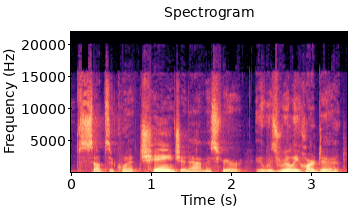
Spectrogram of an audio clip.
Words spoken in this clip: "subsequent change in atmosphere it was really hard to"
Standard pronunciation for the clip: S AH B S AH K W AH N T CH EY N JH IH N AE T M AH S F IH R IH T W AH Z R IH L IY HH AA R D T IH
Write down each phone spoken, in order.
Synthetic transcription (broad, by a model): S AH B S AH K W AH N CH EY N JH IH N AE T M AH S F IH R IH T W AH Z R IH L IY HH AA R D T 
